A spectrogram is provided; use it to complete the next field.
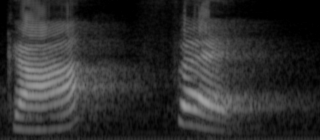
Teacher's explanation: agudo em cima dela ele é todo caidinho e o isso fez com que a letra é tivesse um sonzinho aberto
